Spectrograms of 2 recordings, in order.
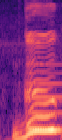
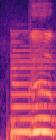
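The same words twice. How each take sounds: First: The voice sounds loose, hollow and hooty. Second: The voice sounds tight and strained. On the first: The speaker calls it right. "You've got to let it go a little bit hooty" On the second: The speaker calls it wrong. "you can feel the tension"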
